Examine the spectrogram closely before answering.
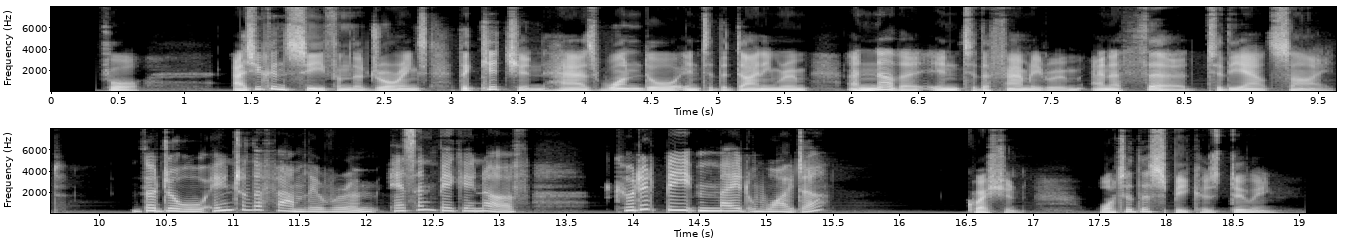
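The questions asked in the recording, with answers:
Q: What are the speakers doing?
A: Discussing the plans (drawings) for a house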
